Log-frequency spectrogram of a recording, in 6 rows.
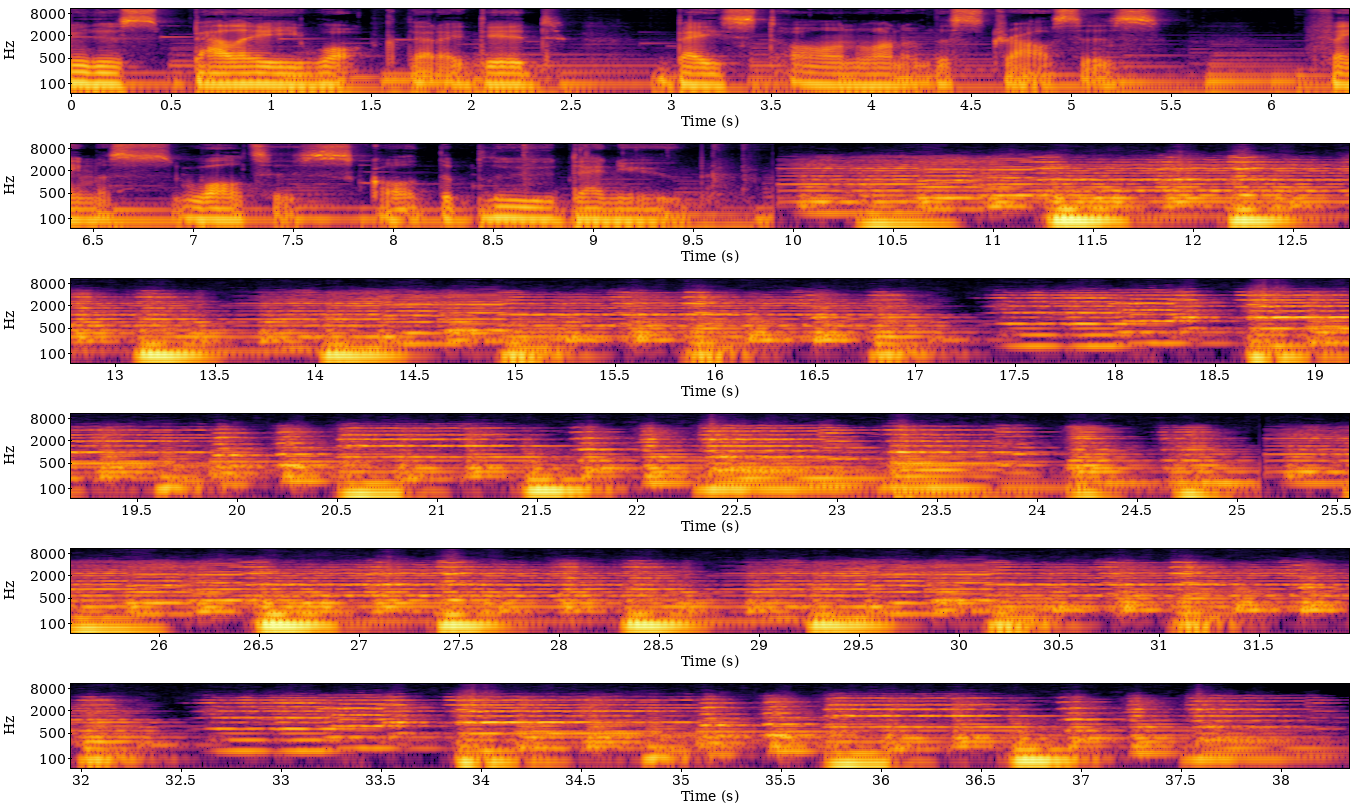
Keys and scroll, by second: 3.7 space, 7.6 Return.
